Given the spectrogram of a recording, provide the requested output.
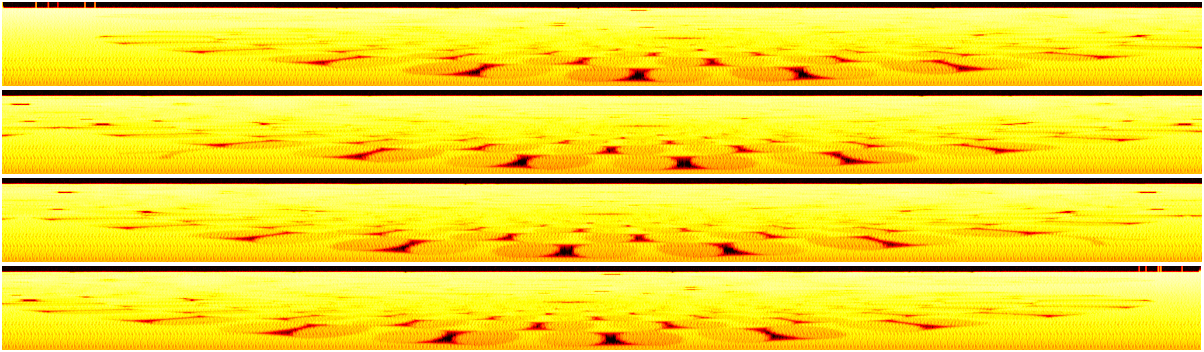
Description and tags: Torture Machine
construction, hammer, jack-hammer, noise, painful, painful-sound, scifi, torture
